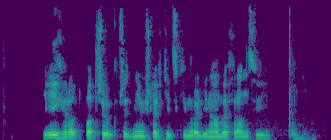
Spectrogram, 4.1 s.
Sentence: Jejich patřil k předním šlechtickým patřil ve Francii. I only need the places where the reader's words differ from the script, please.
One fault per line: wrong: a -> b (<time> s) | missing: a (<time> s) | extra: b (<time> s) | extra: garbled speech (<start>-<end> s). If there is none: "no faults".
extra: rod (0.8 s)
wrong: patřil -> rodinám (2.4 s)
